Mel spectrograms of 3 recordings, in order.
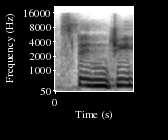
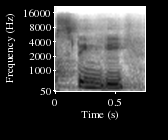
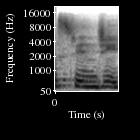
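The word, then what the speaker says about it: stingy: ध्यान रखिएगा इसका प्रोनाउंसिएशन स्टिंजी है, नॉट स्टिंगी। ठीक, तो स्टिंजी है।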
